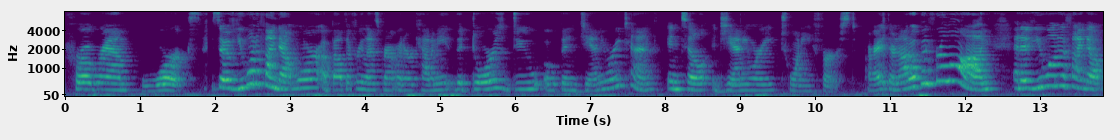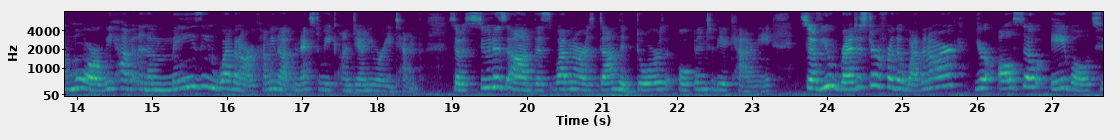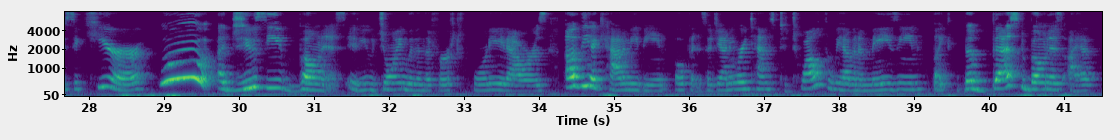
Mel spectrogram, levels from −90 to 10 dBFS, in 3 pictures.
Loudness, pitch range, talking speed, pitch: -27 LUFS, 220-295 Hz, 160 wpm, 240 Hz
